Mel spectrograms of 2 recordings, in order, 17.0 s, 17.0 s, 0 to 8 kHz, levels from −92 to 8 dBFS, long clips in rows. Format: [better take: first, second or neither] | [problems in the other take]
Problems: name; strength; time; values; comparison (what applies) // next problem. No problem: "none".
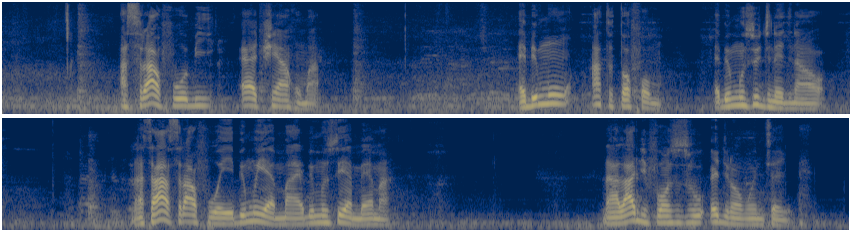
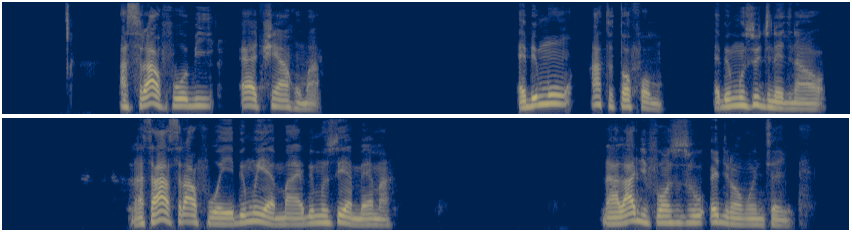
first | noise reduction (neural mask model Resemble Enhance denoiser)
